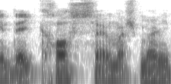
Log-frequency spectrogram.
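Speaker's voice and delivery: ordinary talk, nothing marked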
